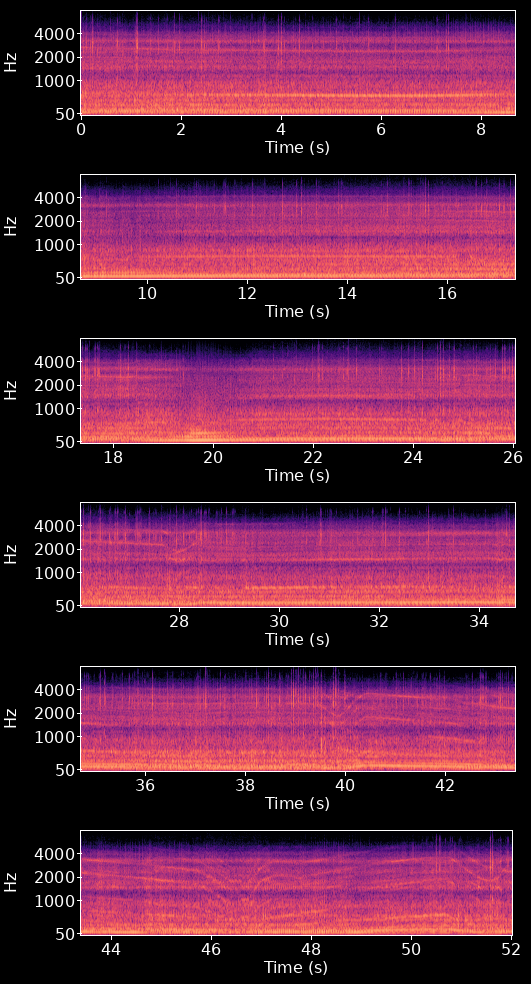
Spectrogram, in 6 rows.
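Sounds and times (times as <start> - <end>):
motorcycle engine running: 0.0 - 52.0
wind and road noise: 0.0 - 52.0.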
